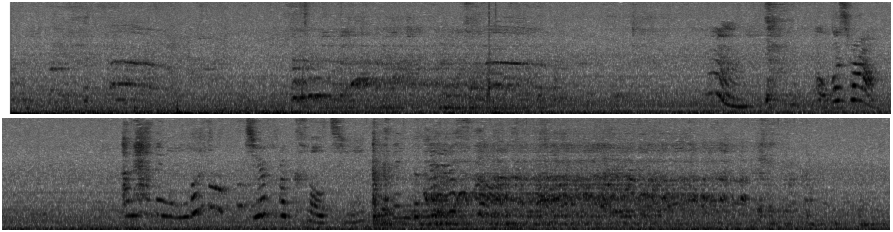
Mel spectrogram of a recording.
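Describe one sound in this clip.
A woman talks with animation, heard through a television speaker.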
